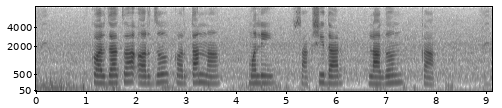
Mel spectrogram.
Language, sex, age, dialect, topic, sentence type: Marathi, female, 25-30, Varhadi, banking, question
